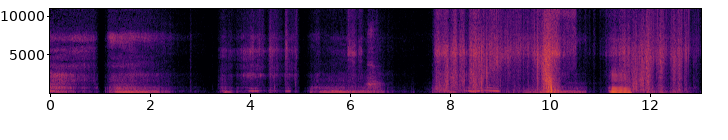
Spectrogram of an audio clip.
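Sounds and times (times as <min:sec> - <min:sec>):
rasping snores: 0:00.0 - 0:02.5, 0:03.4 - 0:06.8, 0:09.7 - 0:11.9.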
